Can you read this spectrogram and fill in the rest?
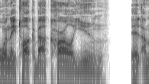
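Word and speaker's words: Jung: Carl Young. Actually, yung. It's called Ying. All right, Dad. I love doing that. It's one of my big It's one of the great pleasures of my life is correcting people's pronunciation of Carl Yung.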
